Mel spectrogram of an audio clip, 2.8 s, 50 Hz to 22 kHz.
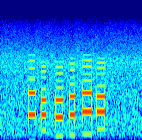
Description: DTMF, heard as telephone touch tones, dialled by hand, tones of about 150 ms. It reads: 641598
